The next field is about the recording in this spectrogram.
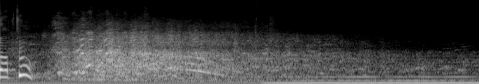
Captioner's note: audience laughs; melancholic music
